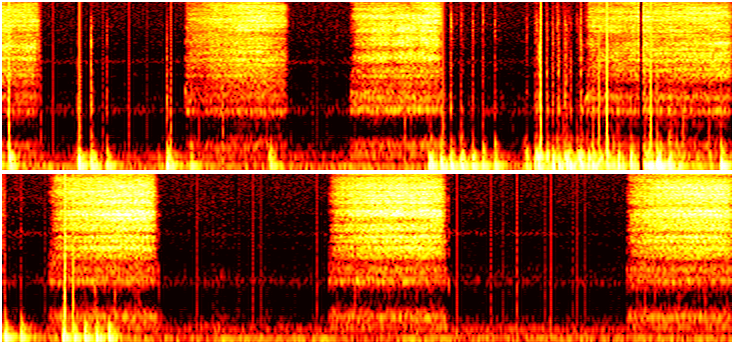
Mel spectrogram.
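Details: Wild barn owl in a monitored nest box, filmed swallowing large prey: long, harsh, breathy hisses of about a second each, repeated in a loose series, with loud thumps and scuffling from movement inside the box.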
